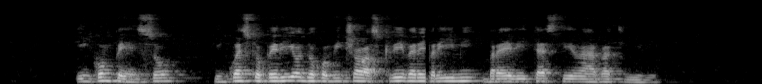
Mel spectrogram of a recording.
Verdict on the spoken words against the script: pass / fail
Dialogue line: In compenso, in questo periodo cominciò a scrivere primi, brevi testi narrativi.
pass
